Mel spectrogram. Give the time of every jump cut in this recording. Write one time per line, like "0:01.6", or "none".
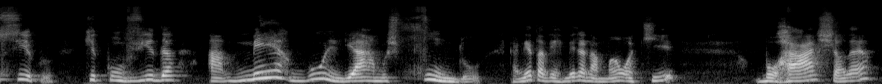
none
